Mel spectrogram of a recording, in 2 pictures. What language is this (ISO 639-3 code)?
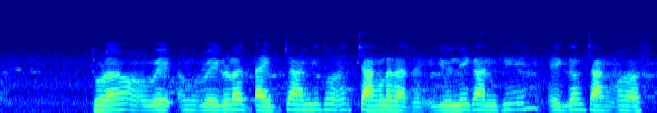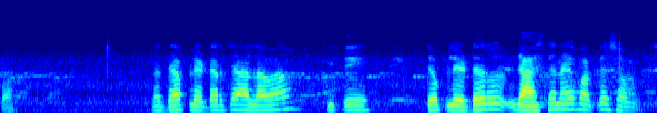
mar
